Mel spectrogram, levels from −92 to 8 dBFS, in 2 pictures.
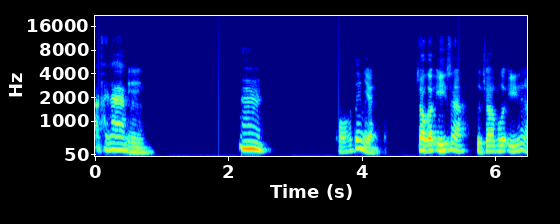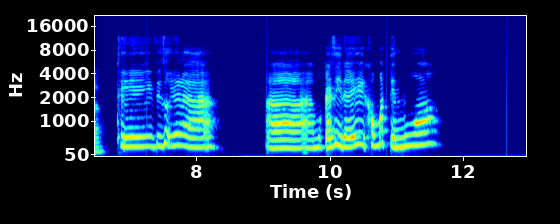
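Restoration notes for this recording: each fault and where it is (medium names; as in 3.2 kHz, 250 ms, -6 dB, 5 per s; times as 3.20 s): tick 33 1/3 rpm -32 dBFS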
